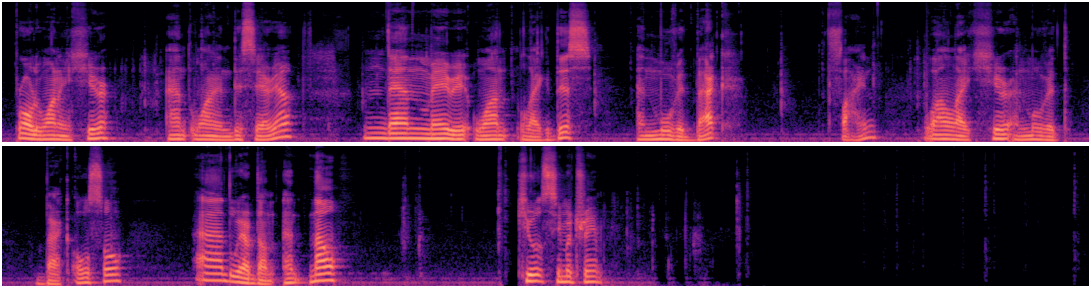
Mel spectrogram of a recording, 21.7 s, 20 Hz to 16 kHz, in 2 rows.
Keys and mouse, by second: 6.0-8.0 drag, 8.8 ctrl+r, 10.5-21.7 drag, 14.6 ctrl+Tab, 15.5 q, 17.9 g.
